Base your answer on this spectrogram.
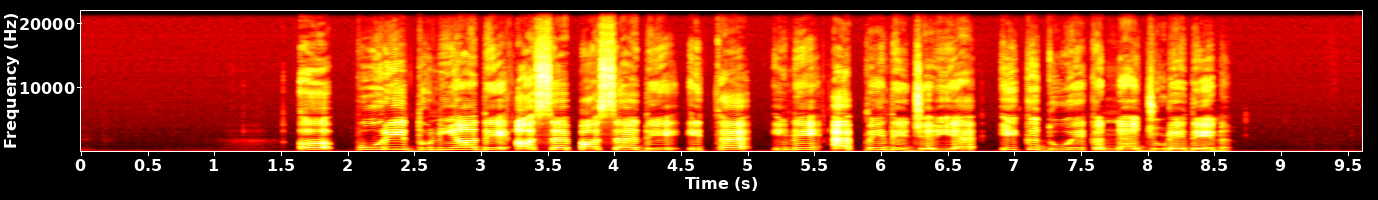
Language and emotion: Dogri, neutral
